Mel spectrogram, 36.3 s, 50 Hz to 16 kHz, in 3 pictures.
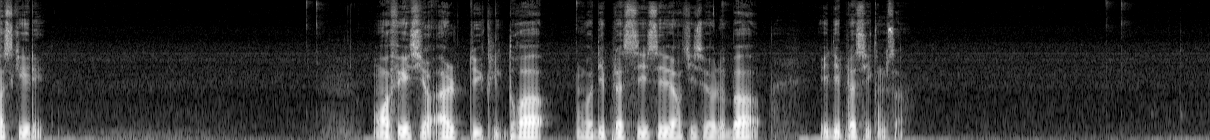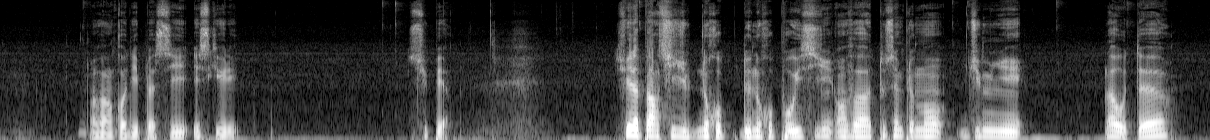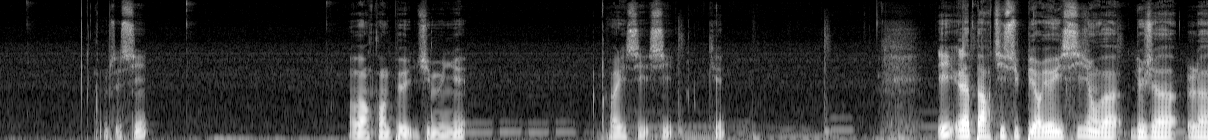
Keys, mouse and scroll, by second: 4.2 alt+right click, 5.8-7.9 drag, 7.9 s, 11.5-12.1 scroll down 4, 12.1-12.9 scroll up 2, 12.9-14.1 drag, 14.1 s, 16.3-17.7 shift+scroll down 4, 17.7 Tab, 18.4 right click, 20.1 Tab, 20.8 z, 21.6 right click, 22.2 b, 24.5-26.2 drag, 26.2 z, 27.5-30.5 drag, 31.0 Tab, 31.4 shift+scroll down 2, 31.7-32.9 shift+scroll up 16, 32.9 Tab, 33.6 Tab, 33.8 right click, 34.1 Tab, 35.2 alt+right click.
